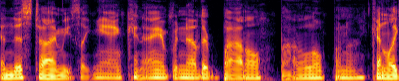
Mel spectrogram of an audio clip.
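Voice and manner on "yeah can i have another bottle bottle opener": put-on slurred speech, much quieter. Retelling how a man asked for another bottle opener, imitating super quiet slurred talk. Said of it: "talks just like super quiet and with the slur".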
